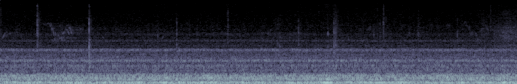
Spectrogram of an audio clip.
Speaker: the only thing I've noticed with this is when it first starts up until it kind of gets up to temperature the exhaust is a little bit raspy and obviously you can't put a silencer on that or not the standard one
